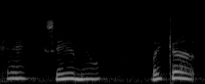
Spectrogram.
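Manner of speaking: high, hushed singling-out call; soft, high, gentle summons; God calling softly. Retold or imitated. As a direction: coax a sleeper awake softly. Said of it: "He's like".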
